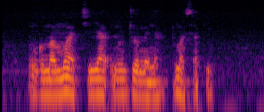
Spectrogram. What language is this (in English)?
Tuki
